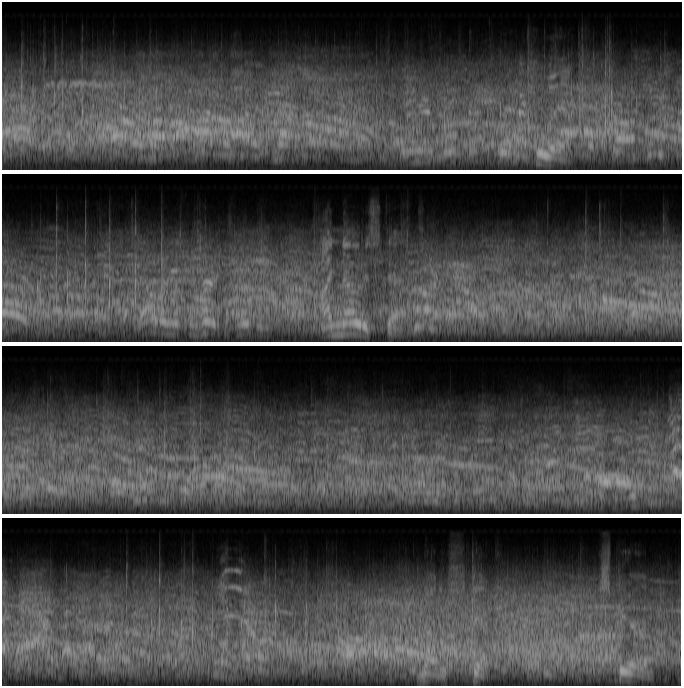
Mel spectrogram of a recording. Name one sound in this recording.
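A crowd of spectators cheers and shouts steadily outdoors.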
